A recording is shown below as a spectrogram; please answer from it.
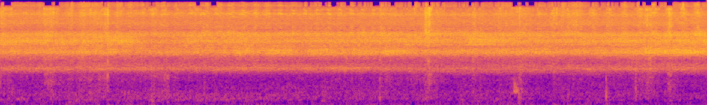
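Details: Numerous hidden cicadas around Ba Ho waterfalls outside Nha Trang, Vietnam, producing an unbroken shrill hum that stays level throughout, dotted with occasional faint ticks.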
